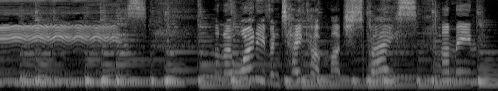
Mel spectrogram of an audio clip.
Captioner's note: speaks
